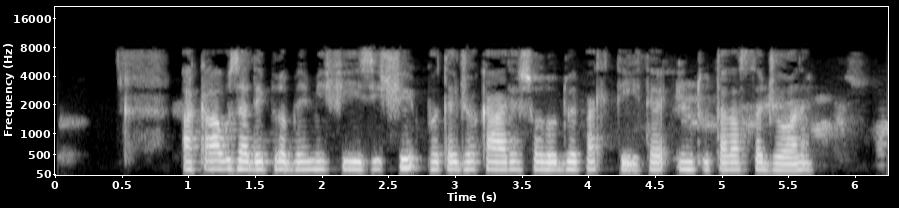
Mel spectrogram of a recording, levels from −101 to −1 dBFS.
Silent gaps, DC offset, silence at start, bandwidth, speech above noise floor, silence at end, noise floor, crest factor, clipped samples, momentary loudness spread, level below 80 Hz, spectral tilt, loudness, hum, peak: none; under 0.1%; 0.5 s; 7.8 kHz; 28 dB; 0 s; -46 dBFS; 18 dB; under 0.1%; 13 LU; -60 dBFS; -5 dB/octave; -19 LUFS; none; -2 dBFS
